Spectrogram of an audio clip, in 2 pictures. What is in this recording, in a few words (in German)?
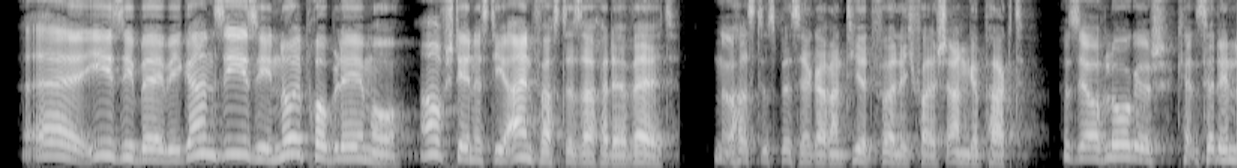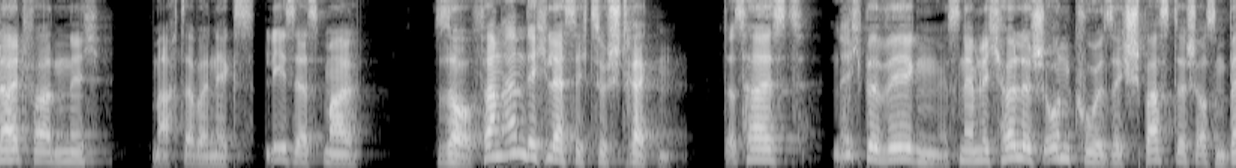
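Cool, Schauspiel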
